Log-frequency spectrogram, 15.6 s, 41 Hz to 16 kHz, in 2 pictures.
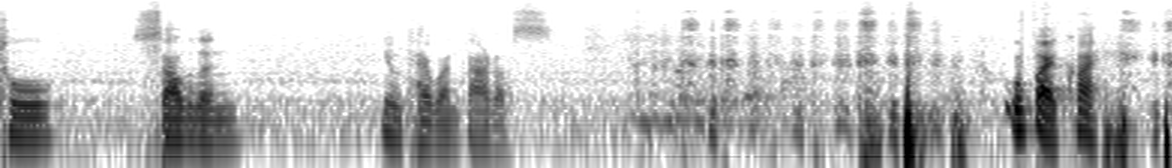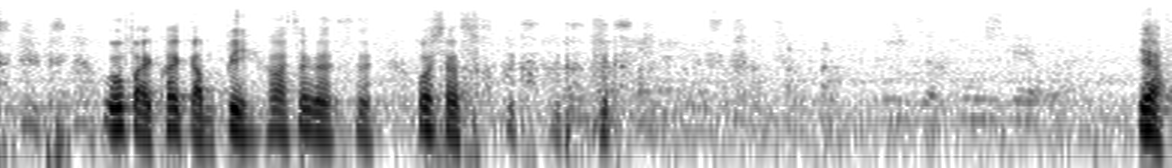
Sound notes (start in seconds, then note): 4.2 laughs; 6.9 speaking in a foreign language; 10.6 audience laughing; 13.7 woman speaking in background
